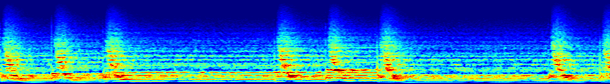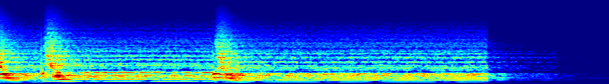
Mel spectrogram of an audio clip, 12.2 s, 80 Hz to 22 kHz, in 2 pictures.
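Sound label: LIQUID DNB SONGSTARTER E 175 CHORDS; KULTURE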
